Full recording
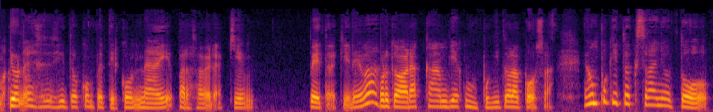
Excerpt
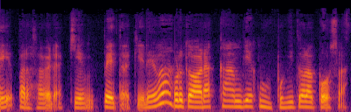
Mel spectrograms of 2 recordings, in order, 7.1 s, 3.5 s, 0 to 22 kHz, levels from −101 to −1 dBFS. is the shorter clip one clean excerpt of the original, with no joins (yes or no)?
no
